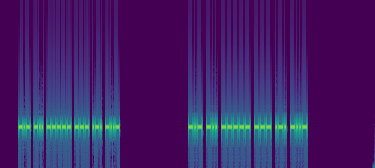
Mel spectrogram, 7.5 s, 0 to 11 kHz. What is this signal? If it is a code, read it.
Morse code, heard as a keyed tone, about 49 wpm, 700 Hz. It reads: KD0ORX KD0ORX
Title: Speed Racing - USA Call Signs 40wpm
